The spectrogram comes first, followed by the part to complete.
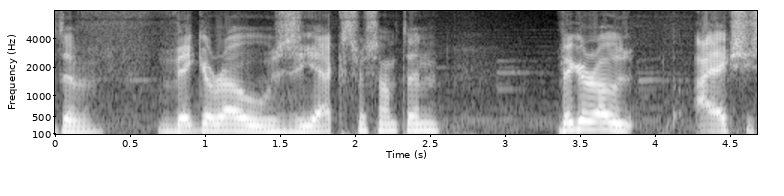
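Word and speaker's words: Vigero: Vigoro, I actually said it right.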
